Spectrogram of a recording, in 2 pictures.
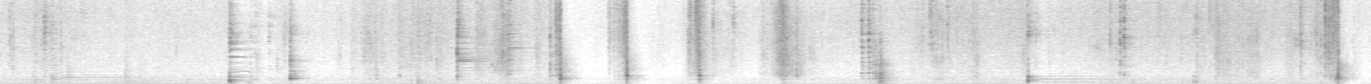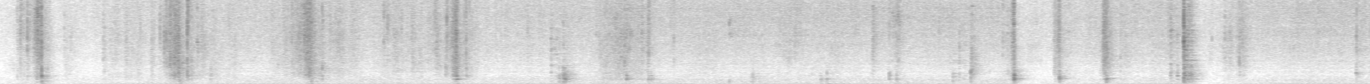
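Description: Chef's knife chopping Chinese broccoli on a plastic cutting board: sharp knocks of the blade striking the board, about one a second and unevenly spaced, over a steady low hum.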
